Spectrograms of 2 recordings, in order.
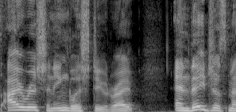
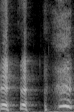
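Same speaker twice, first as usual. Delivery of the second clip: high laugh. Real, not acted. Laughing at his own story.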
